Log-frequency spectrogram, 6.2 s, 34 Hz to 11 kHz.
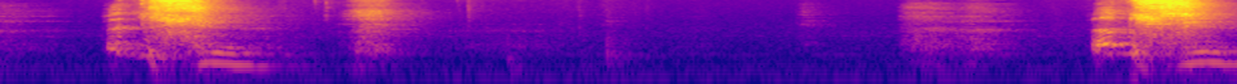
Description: This is the End of a fit with about 25-30 sneezes.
